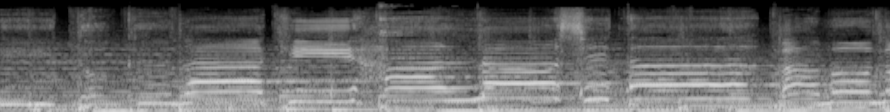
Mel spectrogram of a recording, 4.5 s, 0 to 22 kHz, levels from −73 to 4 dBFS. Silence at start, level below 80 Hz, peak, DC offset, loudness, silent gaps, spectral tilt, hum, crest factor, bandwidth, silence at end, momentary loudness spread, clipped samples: 0 s; -22 dBFS; -2 dBFS; under 0.1%; -12 LUFS; none; -4.5 dB/octave; none; 10 dB; 17.5 kHz; 0 s; 4 LU; under 0.1%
